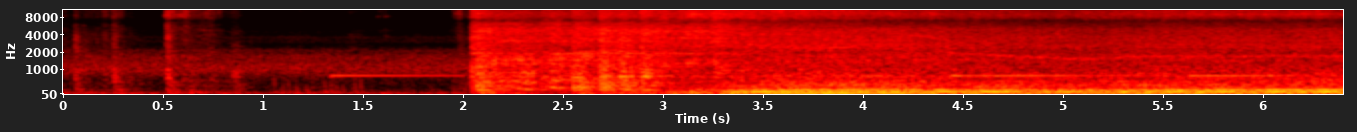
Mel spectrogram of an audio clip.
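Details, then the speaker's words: 2019 Silverado V8 with a smaller performance cam: short crank catches quickly into a strong steady rumble with no misfire or tapping, then settles to idle; it runs well with great oil pressure. "it sounds pretty good like I said it's got the smaller smaller Jam performance cam in it"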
